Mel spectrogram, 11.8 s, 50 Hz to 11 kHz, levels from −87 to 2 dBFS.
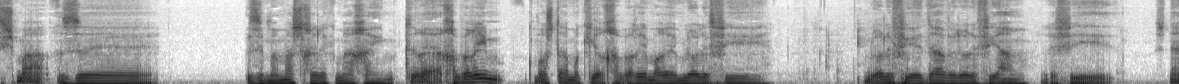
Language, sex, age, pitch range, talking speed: Hebrew, male, 50-69, 95-110 Hz, 120 wpm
